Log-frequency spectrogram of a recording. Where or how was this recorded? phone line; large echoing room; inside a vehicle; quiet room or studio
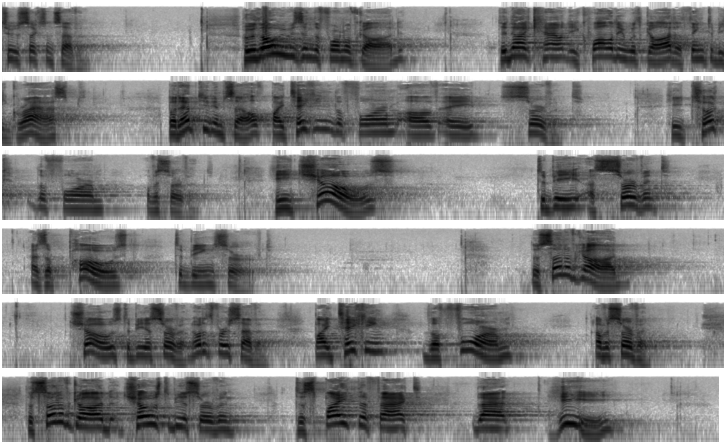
large echoing room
